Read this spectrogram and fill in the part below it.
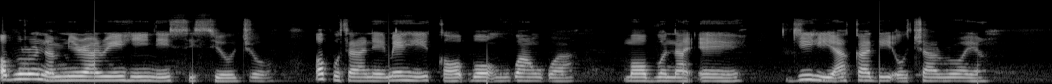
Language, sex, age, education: Igbo, female, 15-29, tertiary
